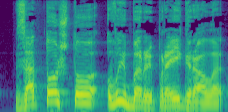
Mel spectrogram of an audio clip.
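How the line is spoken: Stern. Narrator (Russian): строго сказал Клинтон

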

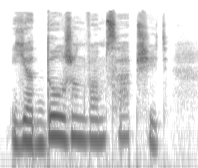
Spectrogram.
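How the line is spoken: Trembling voice. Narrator (Russian): произнес тоже дрожащим голосом Алеша

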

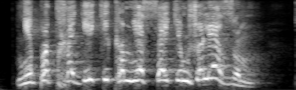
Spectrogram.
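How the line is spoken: Shrieking. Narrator (Russian): завизжал Паниковский

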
